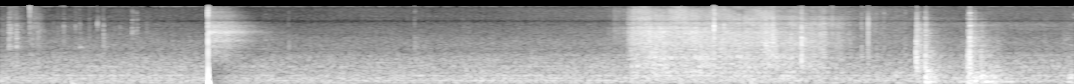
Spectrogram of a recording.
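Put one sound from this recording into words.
A match scrapes and flares up with a brief hiss.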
